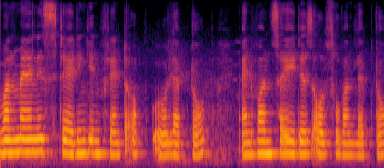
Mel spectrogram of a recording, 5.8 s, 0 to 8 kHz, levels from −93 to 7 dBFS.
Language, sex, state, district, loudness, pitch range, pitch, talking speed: English, female, Punjab, Pathankot, -19 LUFS, 165-190 Hz, 175 Hz, 155 wpm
